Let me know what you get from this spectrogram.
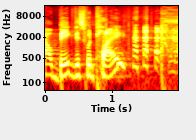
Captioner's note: laughs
